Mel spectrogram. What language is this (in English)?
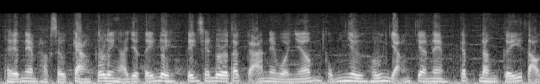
Vietnamese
